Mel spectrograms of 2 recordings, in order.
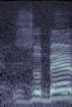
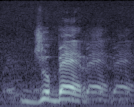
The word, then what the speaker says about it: جبیر: پر 50 صحابہ کو عبداللہ ابن زبیر نہیں بلکہ جبیر، جیم سے جبیر، تھوڑا سا آج کل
